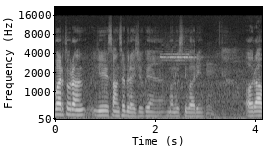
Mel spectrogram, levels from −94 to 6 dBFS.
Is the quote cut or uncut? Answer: uncut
